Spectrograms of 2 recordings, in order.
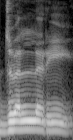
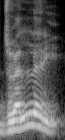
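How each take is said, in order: No difference in how they are said.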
